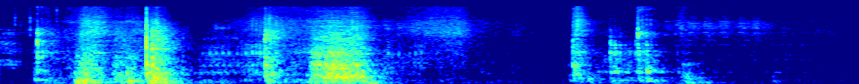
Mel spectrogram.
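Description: Several short knocks and a rub against a wooden tabletop, in a cluster over the first two seconds and a smaller one about three seconds in.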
